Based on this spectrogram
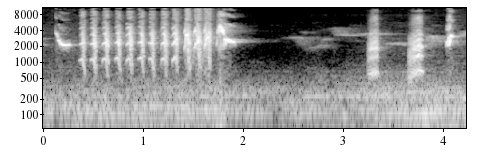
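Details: Asian pied starling song used for training: a rapid run of about a dozen evenly spaced harsh chattering notes ending in a whistled slur, then a pause and a few broad squawky notes.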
